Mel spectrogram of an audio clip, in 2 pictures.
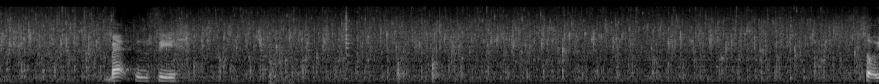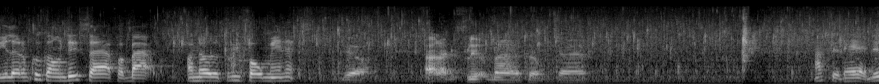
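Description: Oil sizzles and bubbles steadily as food fries.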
